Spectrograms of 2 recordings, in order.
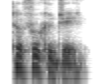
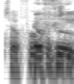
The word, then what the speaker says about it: Tofukuji: But because he felt that at, at, at, at Tofukuji, did I pronounce that right? Tofukuji. Okay, Tofukuji, Tofukuji.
